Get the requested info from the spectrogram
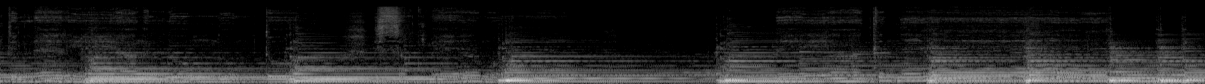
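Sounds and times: acoustic guitar strummed chords: 0.0s - 12.0s.

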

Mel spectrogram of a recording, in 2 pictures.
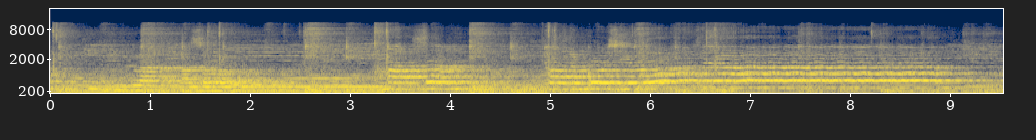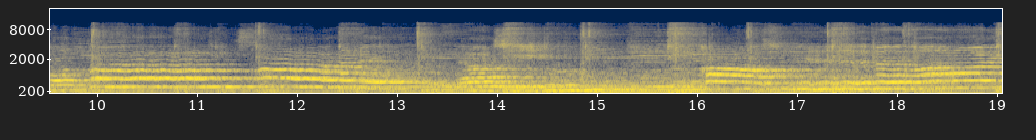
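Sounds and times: backing music: 0.0s - 19.0s
man singing into a microphone: 0.0s - 19.0s.

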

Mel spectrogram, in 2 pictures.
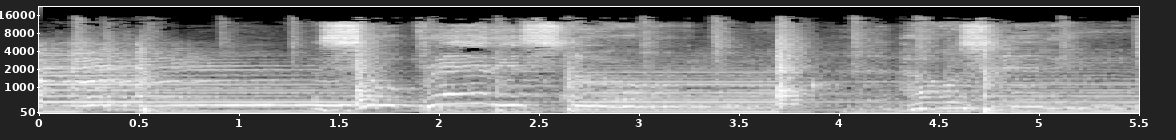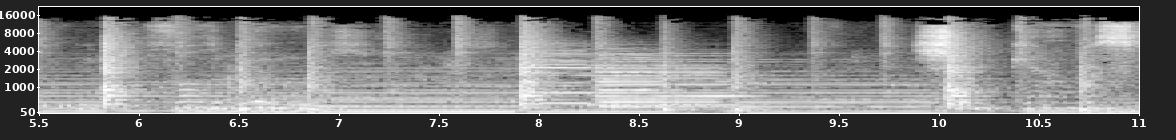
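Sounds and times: blues band playing: 0.0s - 11.0s
electric guitar lead: 0.0s - 11.0s.

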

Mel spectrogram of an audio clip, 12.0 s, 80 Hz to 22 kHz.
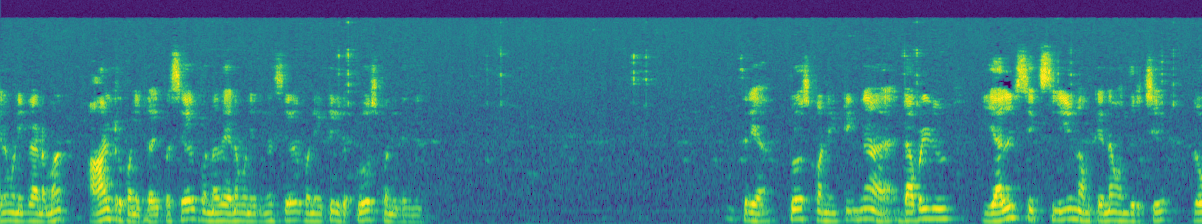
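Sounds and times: computer mouse clicks: 4.8s - 5.4s, 6.3s - 6.6s, 11.5s - 11.9s.

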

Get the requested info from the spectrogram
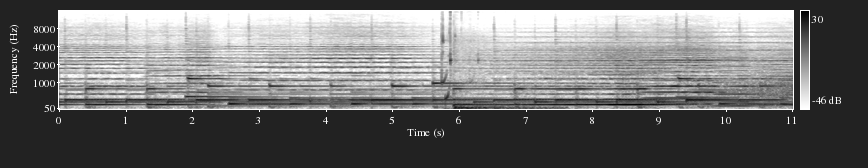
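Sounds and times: soft background music: 0.0s - 11.0s
liquid drip plink: 5.8s - 7.6s
low swell: 5.8s - 8.7s.

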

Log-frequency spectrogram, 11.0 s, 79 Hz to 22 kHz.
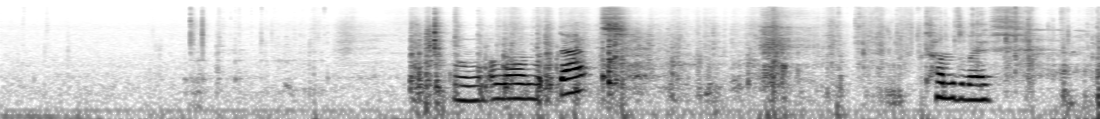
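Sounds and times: packaging rustling and crinkling: 4.1s - 11.0s.

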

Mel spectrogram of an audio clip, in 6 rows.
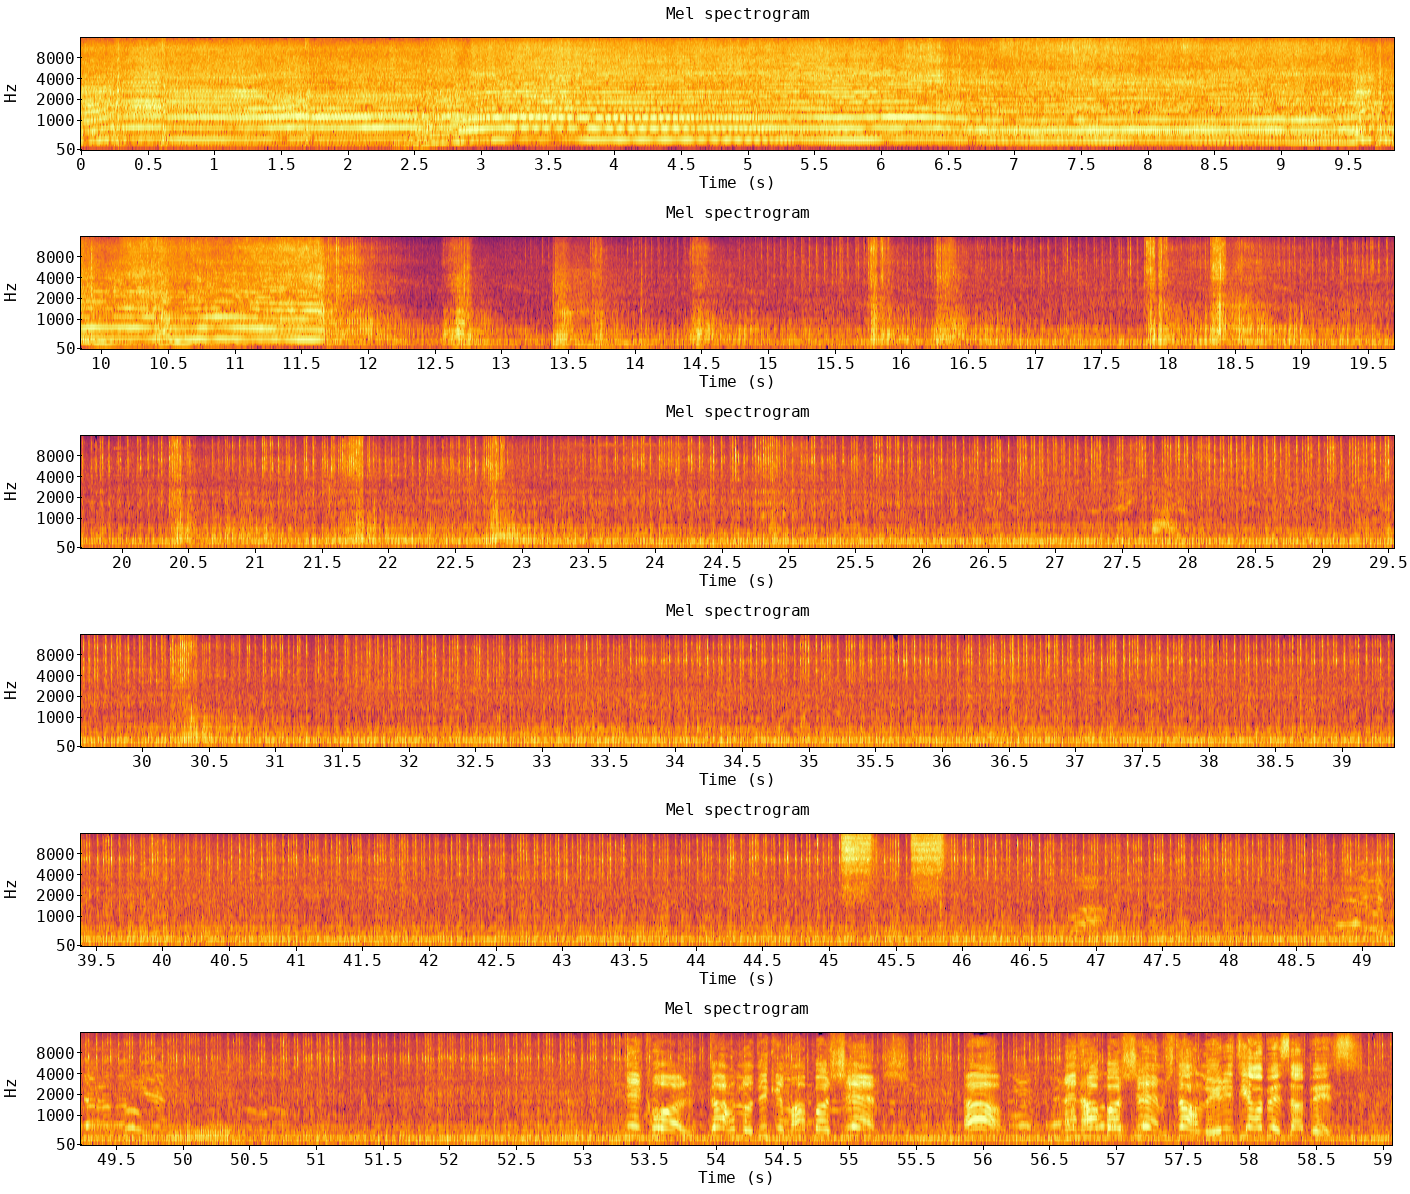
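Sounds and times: motorcycle engines idling: 0.0s - 59.0s.

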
